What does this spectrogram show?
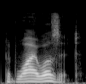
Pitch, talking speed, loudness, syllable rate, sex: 130 Hz, 280 wpm, -15 LUFS, 5.3 syllables/s, male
